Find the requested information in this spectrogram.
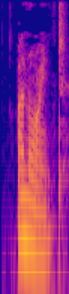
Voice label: "Anoint", English

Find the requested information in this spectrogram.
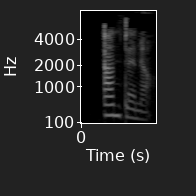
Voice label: "Antenna", English

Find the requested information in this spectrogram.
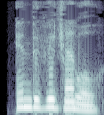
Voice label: "Individual", English

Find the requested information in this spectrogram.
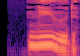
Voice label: "Nude", English

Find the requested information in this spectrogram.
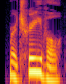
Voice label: "Retrieval", English

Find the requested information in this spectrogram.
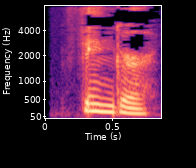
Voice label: "Finger", English

